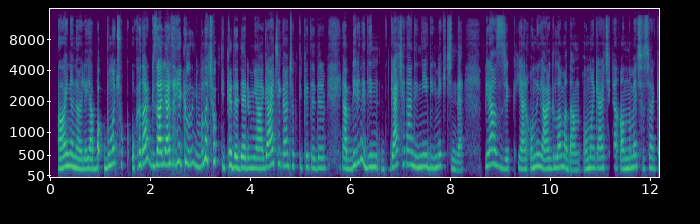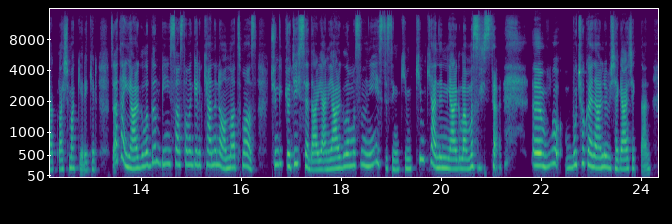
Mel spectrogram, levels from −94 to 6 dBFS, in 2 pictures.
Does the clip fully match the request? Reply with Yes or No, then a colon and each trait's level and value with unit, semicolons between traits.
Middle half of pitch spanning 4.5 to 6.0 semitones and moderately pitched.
No: average, 5.0 semitones; high, 240 Hz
